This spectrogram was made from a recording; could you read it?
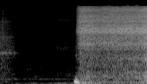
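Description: A brief quiet gap, then a sudden loud burst of steam hissing starts and keeps going steadily, bright and airy, filling the rest of the moment.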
